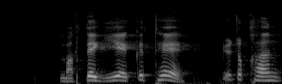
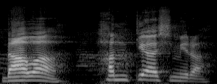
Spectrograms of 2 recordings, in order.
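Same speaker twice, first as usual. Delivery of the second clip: loud, slow model phrase for repeating; call to repeat; 7 dB louder, slower than usual. Shown as a demonstration. Preacher to congregation to repeat after, loud measured call. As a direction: lead the room in saying it. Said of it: "따라하겠습니다".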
